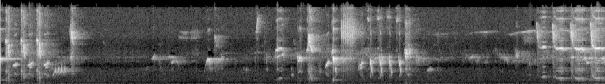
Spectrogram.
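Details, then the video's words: Common nightingale song beside a river in the countryside: varied phrases broken by silences, with clicking bursts, brief whistles and a quick run of repeated rattling notes, ending in a dense scratchy passage. "canto del ruiseñor"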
